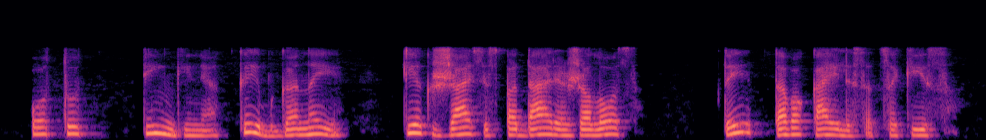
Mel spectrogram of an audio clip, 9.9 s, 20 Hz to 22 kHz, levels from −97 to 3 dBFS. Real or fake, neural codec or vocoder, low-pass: real; none; 5.4 kHz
